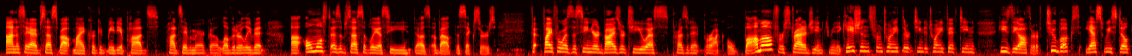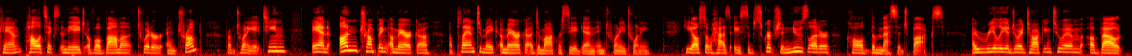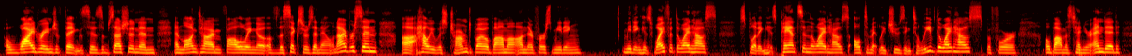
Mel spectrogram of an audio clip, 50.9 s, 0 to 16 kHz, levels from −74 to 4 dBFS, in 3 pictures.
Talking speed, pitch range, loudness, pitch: 175 wpm, 155-195 Hz, -25 LUFS, 170 Hz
